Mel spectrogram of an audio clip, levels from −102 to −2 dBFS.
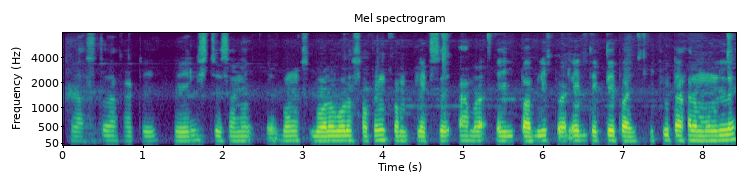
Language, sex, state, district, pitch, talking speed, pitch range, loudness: Bengali, male, West Bengal, North 24 Parganas, 125 Hz, 150 wpm, 120-130 Hz, -20 LUFS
